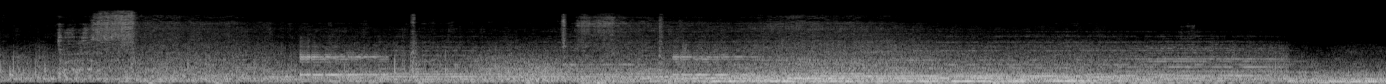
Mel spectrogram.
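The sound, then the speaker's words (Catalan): A car drives off in a dubbed film scene, its engine giving a steady low rumble that holds at an even level throughout, with faint higher tonal hums over the drone. “Tu vés amb l'altre cotxe, jo aniré amb en Michael. Au, vés.”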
